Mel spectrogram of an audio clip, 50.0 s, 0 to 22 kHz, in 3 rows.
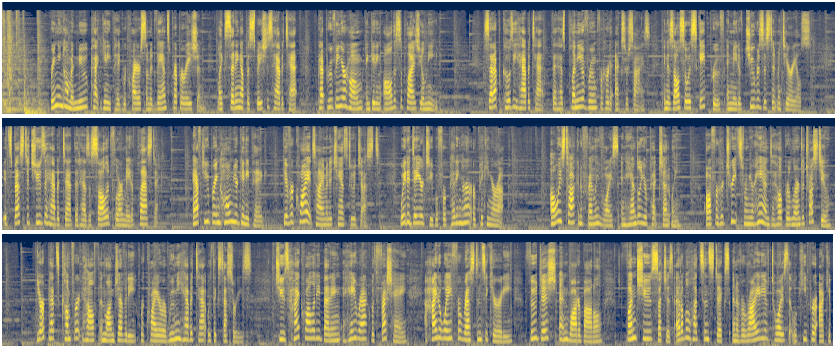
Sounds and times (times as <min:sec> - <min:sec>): Music: 0:00.0 - 0:49.9
Speech: 0:01.0 - 0:08.8, 0:09.6 - 0:19.8, 0:20.5 - 0:26.8, 0:27.6 - 0:33.2, 0:34.0 - 0:49.9.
